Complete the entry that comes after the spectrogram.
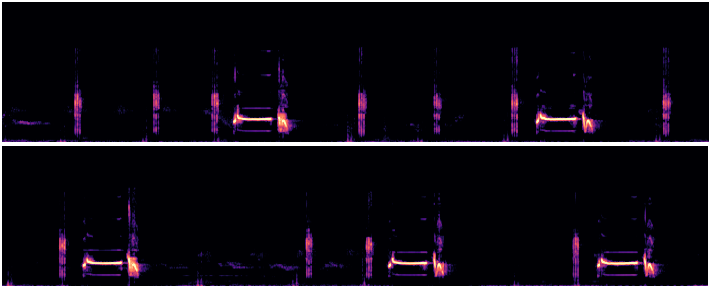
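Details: Bar-winged prinia, known locally as prenjak, repeating a buzzy whistled phrase with a flat high note framed by clicks, about every two seconds, separated by sharp single chips.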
